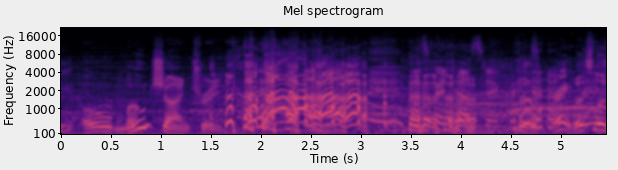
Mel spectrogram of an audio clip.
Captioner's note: laughing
